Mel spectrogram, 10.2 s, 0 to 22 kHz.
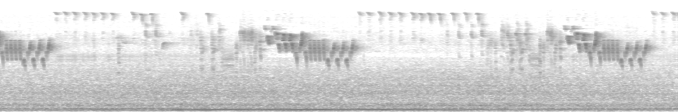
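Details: House wrens singing as rivals, June 2015: rapid, bubbly descending trills come in three bouts about four seconds apart, over a steady low hum.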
